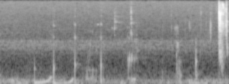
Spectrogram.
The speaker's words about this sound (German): Ich werde ganz, ganz äh, doll immer ins Mikro, Mikro atmen, dann äh, hört er mich andauernd am, am Trinken, weil ich mache euch das kurz vor, dann könnt ihr das auch zuordnen, warte.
